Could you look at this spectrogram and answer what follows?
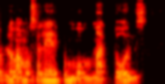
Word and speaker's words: Matthäus: Ya habíamos explicado que esto lo vamos a leer como Matthäus, aunque también se puede leer como Mateus, pero vamos a apuntarle más a la pronunciación estándar y lo vamos a decir como Matthäus, Matthäus.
